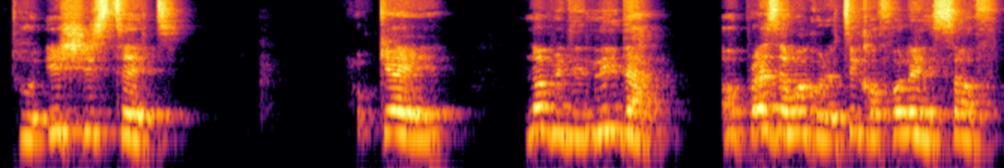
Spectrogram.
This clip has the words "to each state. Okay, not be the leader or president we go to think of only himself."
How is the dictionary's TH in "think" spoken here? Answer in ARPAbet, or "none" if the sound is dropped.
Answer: T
